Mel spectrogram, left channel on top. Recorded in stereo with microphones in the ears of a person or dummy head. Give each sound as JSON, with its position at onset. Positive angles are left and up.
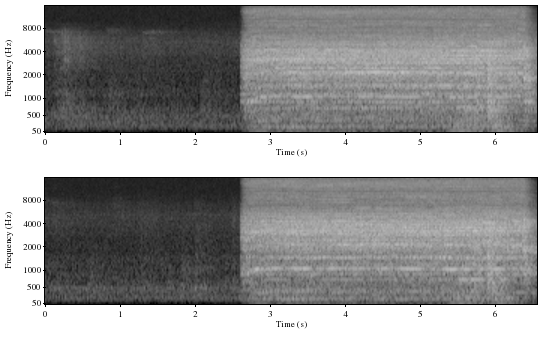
{"t": 2.6, "sound": "a drill", "side_deg": -35, "distance_m": 2.0}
